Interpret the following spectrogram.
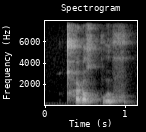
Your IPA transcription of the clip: qʰɪɽʊχkʷəxʷ

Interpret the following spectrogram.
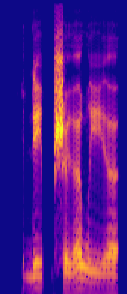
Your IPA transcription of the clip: ɗi˦˥p̚ ʂɨ˨˩˦ə̯ wi˨˩ə̯

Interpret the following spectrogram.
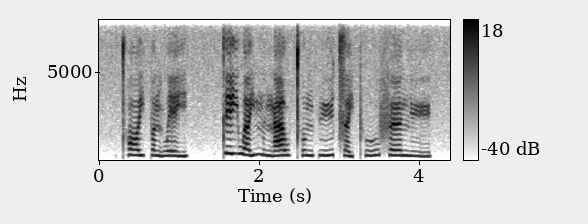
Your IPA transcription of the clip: t̪ʰɔː˨jpɐ˨˩ŋwe˨˩j | t̪e˥jwɐ˨˥jmɪ˨˩ŋ aː˧w t̪ʰʊ˨ŋpyː˨˥ t͡sɐ˨˩jpʰuː˨˥ fœː˧n̪yː˨˩

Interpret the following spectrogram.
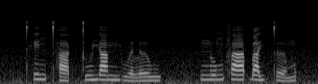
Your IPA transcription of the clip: t̪ʰe˧ŋt̪ʰa˨˩k̚t̪u˧ja˧m ju˨˩ə̯lə˧w | no˧˥ŋfaː˧˥ɓa˧˥jt̪ə˨˩˦m

